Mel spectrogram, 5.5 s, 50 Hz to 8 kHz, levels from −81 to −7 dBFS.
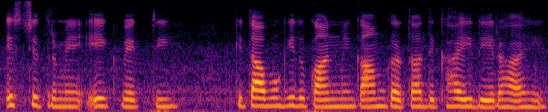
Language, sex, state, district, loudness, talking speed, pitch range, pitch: Hindi, female, Uttarakhand, Uttarkashi, -24 LUFS, 155 wpm, 190-205 Hz, 195 Hz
